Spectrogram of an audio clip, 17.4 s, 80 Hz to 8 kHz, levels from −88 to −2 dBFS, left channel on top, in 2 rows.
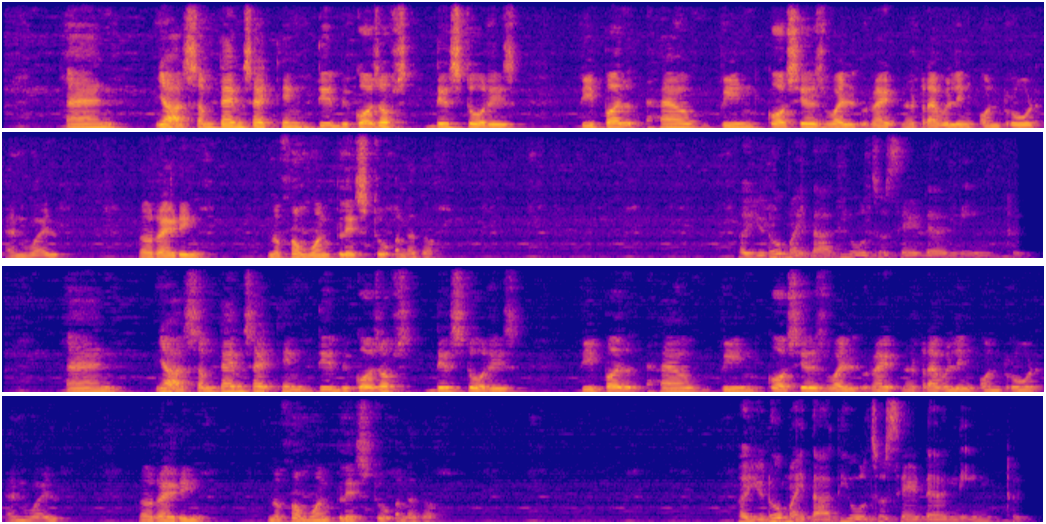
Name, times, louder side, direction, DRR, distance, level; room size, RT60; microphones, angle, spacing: voice 1, 0.5-1.0 1.3-4.3 4.8-9.1 9.8-10.4 10.9-12.3, left 4 dB, 65° left, 0.5 m, -25 dB
voice 2, 14.8-17.2, right 2 dB, 50° right, 1.2 m, -35 dB
5.7 x 3.7 x 5.4 m
head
